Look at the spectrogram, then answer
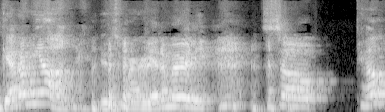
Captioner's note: laughing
